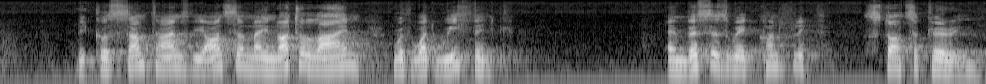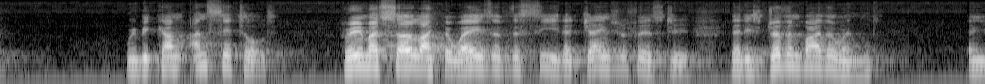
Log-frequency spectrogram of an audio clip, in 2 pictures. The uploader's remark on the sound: preached at St Marks Methodist, Cape Town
